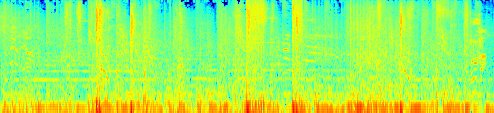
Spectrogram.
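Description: Gunfire in the shooter Homefront, scattered heavy shots and bursts over a busy battle soundscape, with occasional louder close impacts.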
